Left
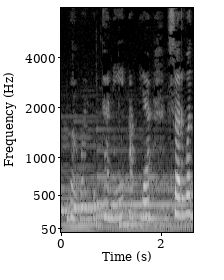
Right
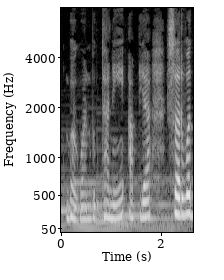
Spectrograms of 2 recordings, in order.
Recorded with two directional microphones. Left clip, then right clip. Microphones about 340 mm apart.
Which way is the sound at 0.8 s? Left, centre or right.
Right.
